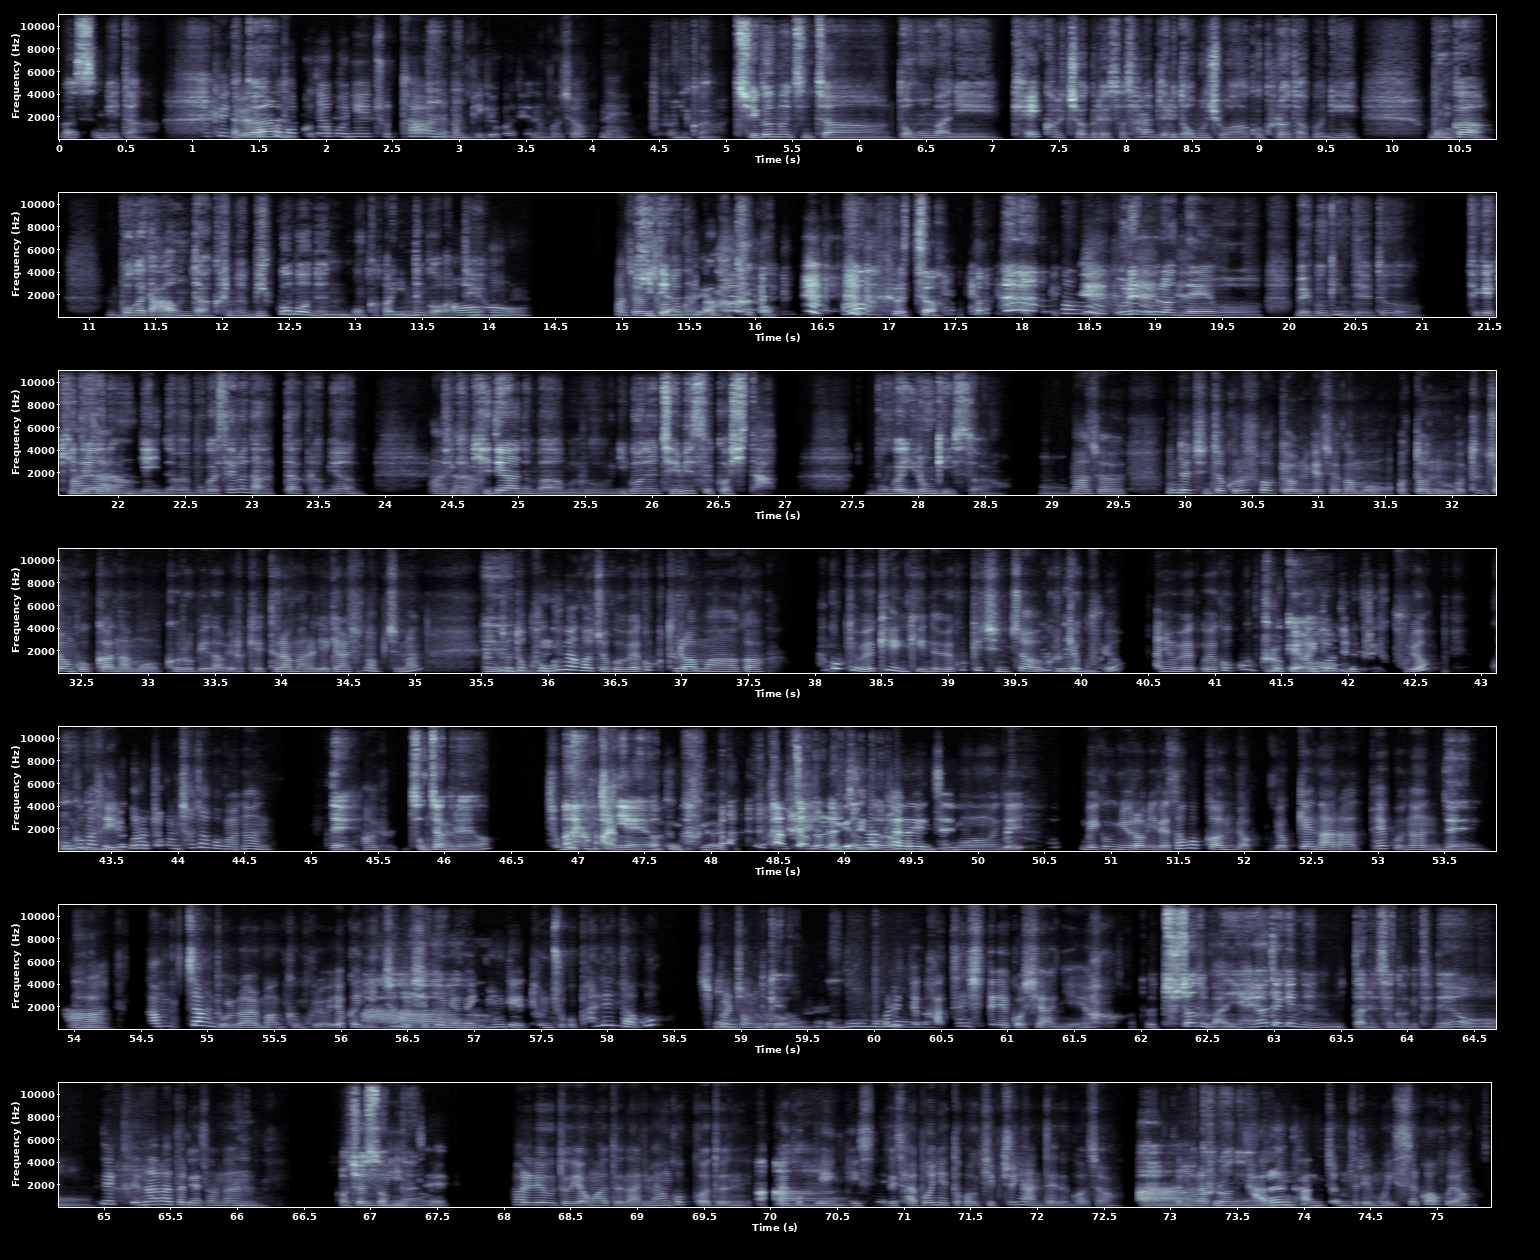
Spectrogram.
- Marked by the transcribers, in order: laughing while speaking: "아 그렇죠"; laugh; distorted speech; laugh; laughing while speaking: "깜짝 놀랄 만큼 구려요"; laugh; laugh; laugh
- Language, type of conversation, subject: Korean, podcast, 한국 드라마가 전 세계에서 이렇게 인기를 끄는 비결은 무엇이라고 보시나요?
